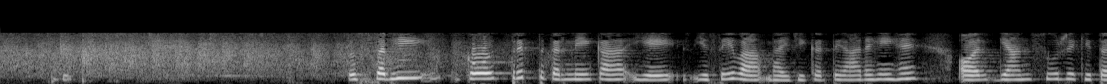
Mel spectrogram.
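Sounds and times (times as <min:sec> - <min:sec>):
audience applause: 0:00.0 - 0:05.0
speech: 0:00.5 - 0:01.0, 0:03.5 - 0:11.0.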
